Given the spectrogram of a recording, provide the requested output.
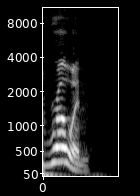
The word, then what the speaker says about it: Rowan: I can never say her name right, especially with the cold. It's Rowan.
